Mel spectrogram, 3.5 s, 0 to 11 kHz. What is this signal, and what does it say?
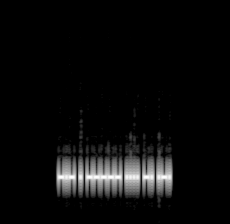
Morse code, heard as a keyed tone, about 46 wpm, 700 Hz. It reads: KE0HNR
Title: USA Call Signs - 6 Characters - 45wpm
